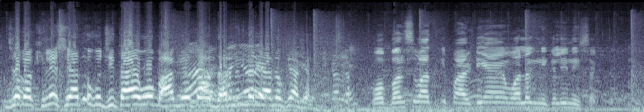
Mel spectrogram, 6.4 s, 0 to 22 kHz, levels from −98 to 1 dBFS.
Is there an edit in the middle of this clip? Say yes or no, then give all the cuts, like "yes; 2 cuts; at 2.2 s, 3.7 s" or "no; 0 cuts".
yes; 1 cut; at 3.5 s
